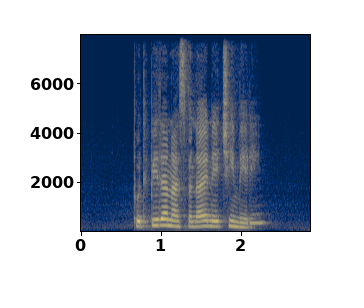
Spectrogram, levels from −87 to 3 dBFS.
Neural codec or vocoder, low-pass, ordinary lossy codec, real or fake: codec, 16 kHz, 0.5 kbps, X-Codec, HuBERT features, trained on LibriSpeech; none; none; fake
